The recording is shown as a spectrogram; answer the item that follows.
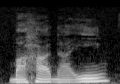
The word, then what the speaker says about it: Mahanaim: representing her dad who has founded institution mixed maha nayim i said it right the first time in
